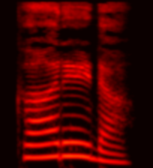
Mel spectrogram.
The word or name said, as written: ಕಾರೇಡ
